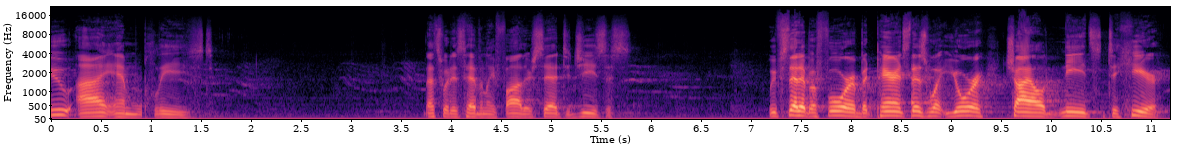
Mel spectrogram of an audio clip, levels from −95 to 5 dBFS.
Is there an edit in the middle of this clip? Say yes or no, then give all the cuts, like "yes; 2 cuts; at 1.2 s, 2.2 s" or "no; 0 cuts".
yes; 2 cuts; at 0.9 s, 8.6 s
